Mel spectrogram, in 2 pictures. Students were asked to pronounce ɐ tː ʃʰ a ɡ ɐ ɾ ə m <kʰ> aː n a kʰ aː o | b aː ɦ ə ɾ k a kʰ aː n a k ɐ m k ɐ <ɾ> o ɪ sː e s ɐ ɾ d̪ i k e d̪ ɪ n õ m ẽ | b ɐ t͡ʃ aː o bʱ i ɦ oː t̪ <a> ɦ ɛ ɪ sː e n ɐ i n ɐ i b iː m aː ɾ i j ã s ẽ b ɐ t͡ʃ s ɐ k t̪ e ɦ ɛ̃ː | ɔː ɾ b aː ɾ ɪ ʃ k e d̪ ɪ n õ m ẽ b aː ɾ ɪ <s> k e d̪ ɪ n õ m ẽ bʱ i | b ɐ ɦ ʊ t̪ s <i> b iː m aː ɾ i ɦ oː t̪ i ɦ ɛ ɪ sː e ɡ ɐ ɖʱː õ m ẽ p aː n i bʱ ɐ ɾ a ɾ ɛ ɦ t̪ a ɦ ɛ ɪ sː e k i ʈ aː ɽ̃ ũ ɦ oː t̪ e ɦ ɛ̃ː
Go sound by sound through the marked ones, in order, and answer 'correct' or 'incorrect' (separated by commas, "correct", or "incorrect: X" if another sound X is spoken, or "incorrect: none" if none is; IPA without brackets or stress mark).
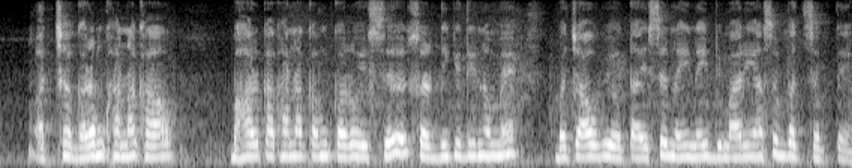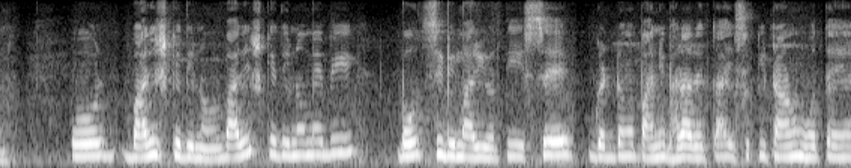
correct, correct, correct, incorrect: ʃ, correct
